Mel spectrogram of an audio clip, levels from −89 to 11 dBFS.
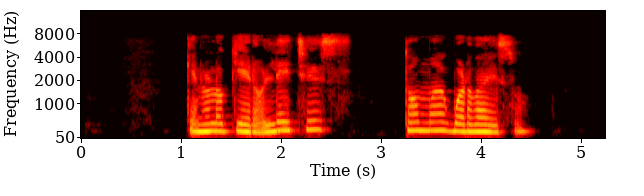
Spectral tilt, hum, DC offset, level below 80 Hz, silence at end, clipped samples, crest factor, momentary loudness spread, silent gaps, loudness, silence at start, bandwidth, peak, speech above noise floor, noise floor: -5 dB/octave; none; under 0.1%; -64 dBFS; 0.75 s; under 0.1%; 16 dB; 15 LU; none; -25 LUFS; 1.05 s; 8 kHz; -10 dBFS; 59 dB; -83 dBFS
